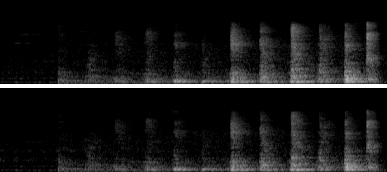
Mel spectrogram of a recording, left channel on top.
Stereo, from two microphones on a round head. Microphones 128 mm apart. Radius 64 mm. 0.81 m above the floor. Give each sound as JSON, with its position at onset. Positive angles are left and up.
{"t": 0.6, "sound": "running footsteps", "side_deg": 0, "distance_m": 1.5}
